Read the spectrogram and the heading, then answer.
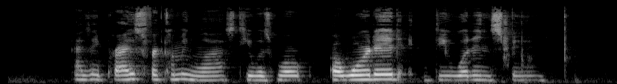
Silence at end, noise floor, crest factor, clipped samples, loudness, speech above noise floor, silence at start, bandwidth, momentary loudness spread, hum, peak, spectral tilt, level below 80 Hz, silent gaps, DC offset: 0.7 s; -62 dBFS; 18 dB; under 0.1%; -20 LUFS; 42 dB; 0.75 s; 16.5 kHz; 21 LU; none; -4 dBFS; -3 dB/octave; -64 dBFS; none; under 0.1%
